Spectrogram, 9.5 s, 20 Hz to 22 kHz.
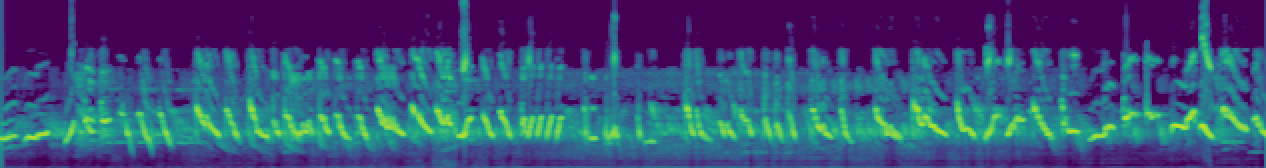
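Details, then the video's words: Unbroken high twittering song of an oriental white-eye in the breathless-volley style known as 'tembakan tanpa nafas', with rapid rising and falling chirps packed tightly for nearly ten seconds and a soft background hum. "KICAU PLECI #1 Tembakan Tanpa Nafas"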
